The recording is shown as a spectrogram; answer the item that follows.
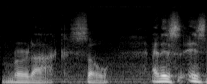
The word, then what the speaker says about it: Murdaugh: spelled m-u-y-d-a-u-g-h which you would think would be pronounce Murda but it's pronounced Murdoch so and his his name is spelled a-l-e-x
